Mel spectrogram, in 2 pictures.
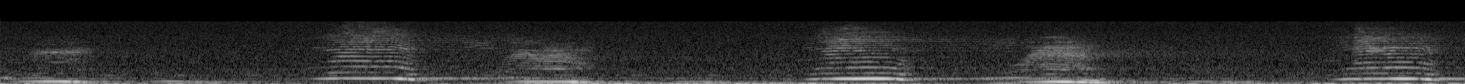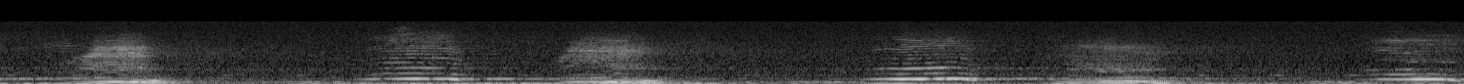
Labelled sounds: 3.2	4.2	humpback whale, 0.80 to 4.0 kHz
4.7	5.9	humpback whale, 0.90 to 2.4 kHz
8.2	9.0	humpback whale, 0.80 to 4.6 kHz
10.2	10.9	humpback whale, 1.0 to 3.7 kHz
13.4	14.4	humpback whale, 0.80 to 4.3 kHz
15.2	16.2	humpback whale, 0.93 to 2.7 kHz
18.4	19.2	humpback whale, 0.80 to 4.2 kHz
20.3	21.0	humpback whale, 1.3 to 3.1 kHz
23.4	24.3	humpback whale, 0.80 to 3.3 kHz
25.5	26.4	humpback whale, 1.5 to 2.6 kHz
28.4	29.2	humpback whale, 1.6 to 3.9 kHz

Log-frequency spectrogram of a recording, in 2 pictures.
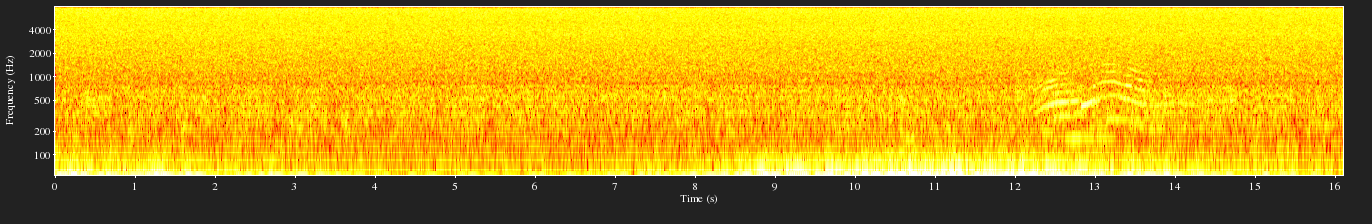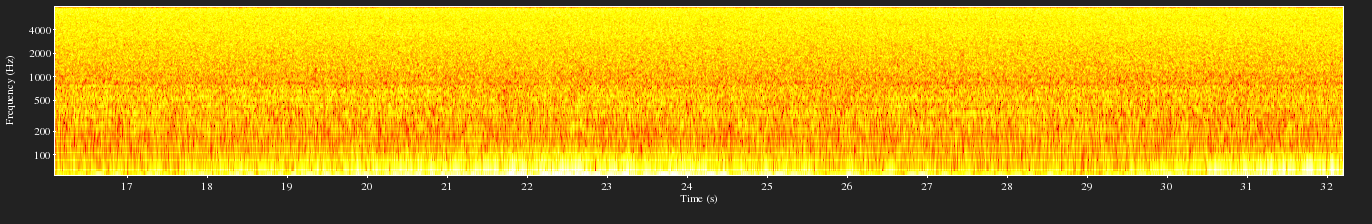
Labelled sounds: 13.0	13.5	humpback whale, 0.80 to 0.93 kHz

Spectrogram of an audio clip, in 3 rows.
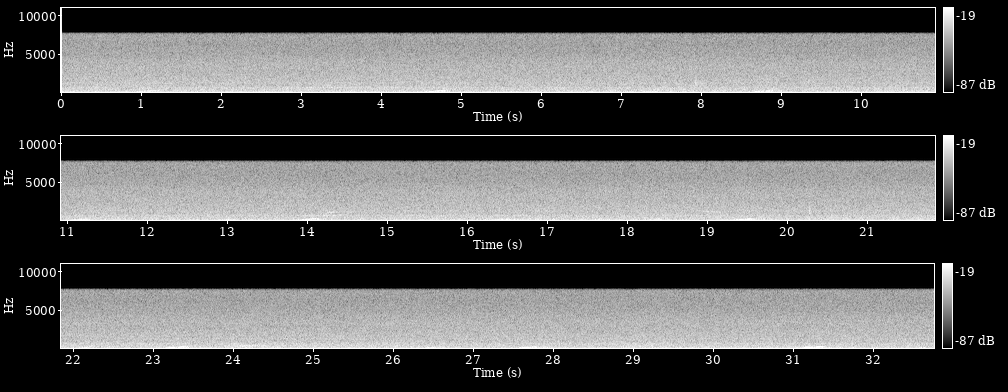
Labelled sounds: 18.9	19.2	humpback whale, 1.1 to 1.2 kHz

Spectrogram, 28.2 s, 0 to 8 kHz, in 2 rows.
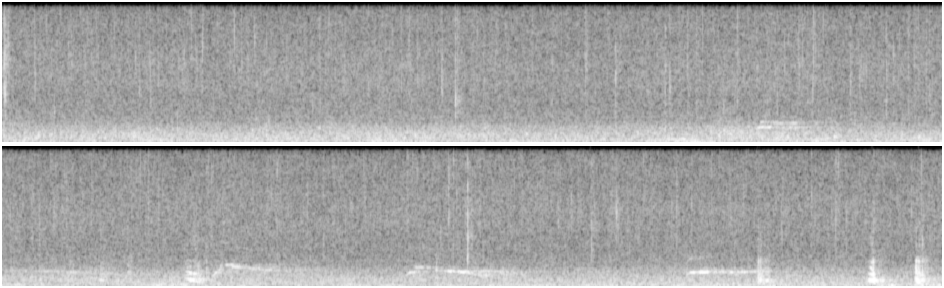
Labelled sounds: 11.3	11.7	humpback whale, 0.81 to 1.2 kHz
17.3	18.2	humpback whale, 0.78 to 1.3 kHz
20.7	21.2	humpback whale, 0.78 to 0.97 kHz
24.4	24.8	humpback whale, 0.78 to 1.7 kHz

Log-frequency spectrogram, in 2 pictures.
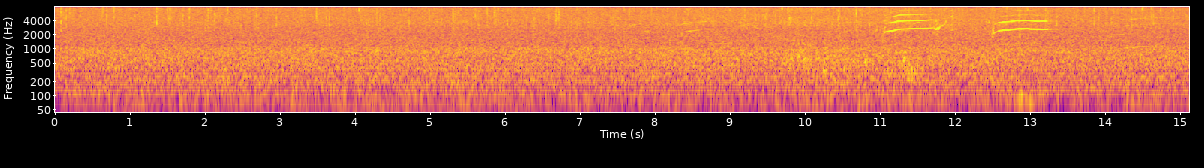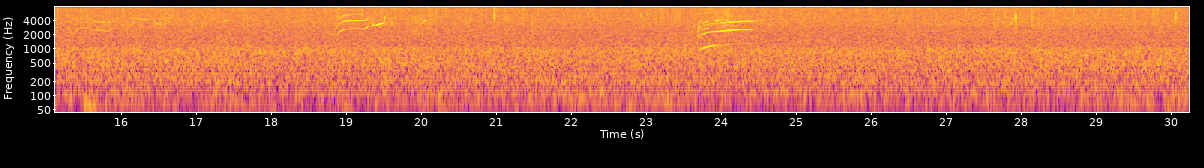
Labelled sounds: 11.0	12.0	killer whale, northern resident, A clan, AB subclan, 2.2 to 5.5 kHz
12.5	13.3	killer whale, northern resident, A clan, AB subclan, 2.1 to 4.1 kHz
15.6	15.9	killer whale, northern resident, A clan, AB subclan, 2.3 to 4.0 kHz
18.9	19.4	killer whale, northern resident, A clan, AB subclan, 2.1 to 5.6 kHz
23.7	24.5	killer whale, northern resident, A clan, AB subclan, 0.94 to 4.0 kHz

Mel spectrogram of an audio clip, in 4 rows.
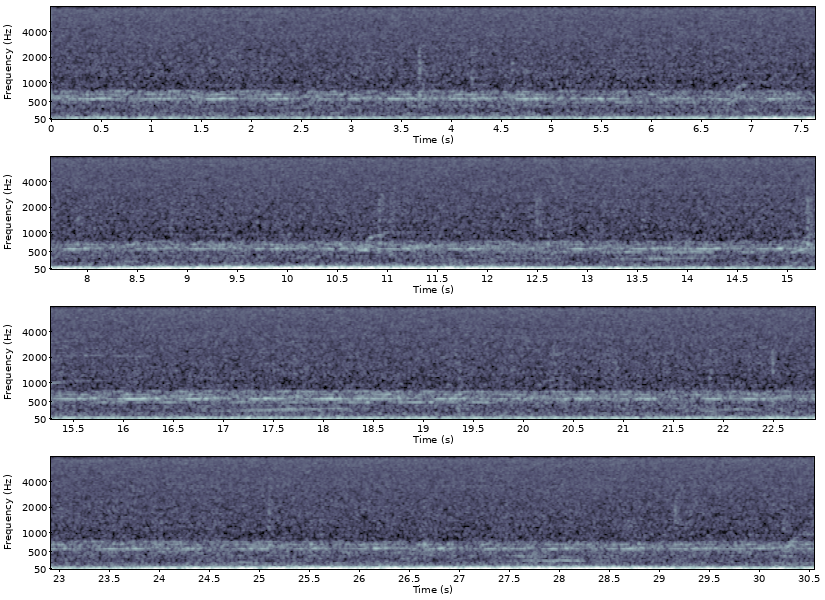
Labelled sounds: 10.8	11.0	humpback whale, 0.80 to 1.0 kHz

